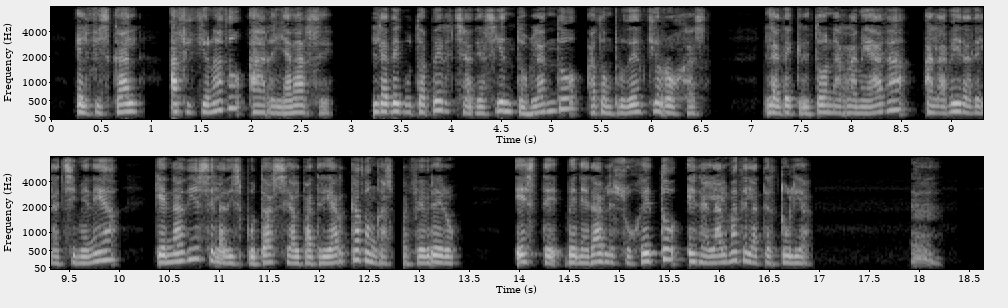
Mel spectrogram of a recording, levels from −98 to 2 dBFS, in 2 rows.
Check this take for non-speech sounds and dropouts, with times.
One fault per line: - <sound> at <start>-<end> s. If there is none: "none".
- dropout at 12.7-12.8 s
- throat clearing at 17.9-18.3 s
